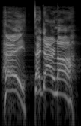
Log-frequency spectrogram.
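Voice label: attack, Chinese; dota2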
